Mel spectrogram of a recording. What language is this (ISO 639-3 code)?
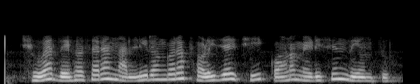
ori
